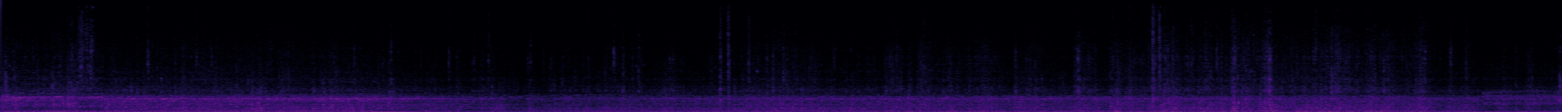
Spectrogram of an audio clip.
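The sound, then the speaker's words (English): A bus engine drones steadily at low revs, a deep, loud, continuous rumble with a slight pitch shift early on, as the bus crawls up a steep mountain pass in first gear, with no voices. “I'm going to crawl up this in first gear. I'll let you hear some of the noise of the bus.”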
